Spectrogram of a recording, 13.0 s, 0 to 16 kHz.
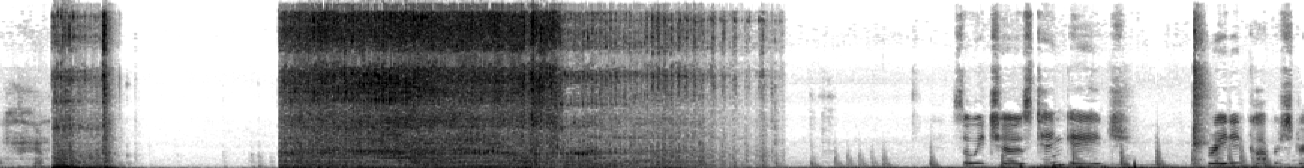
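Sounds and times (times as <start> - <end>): drill cutting through sheet metal: 2.8 - 7.8.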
